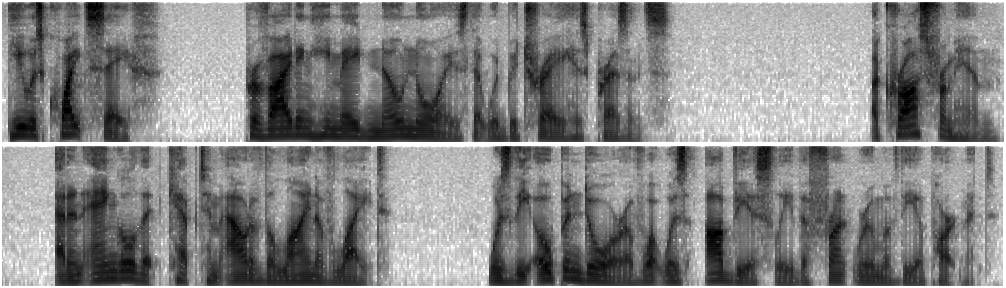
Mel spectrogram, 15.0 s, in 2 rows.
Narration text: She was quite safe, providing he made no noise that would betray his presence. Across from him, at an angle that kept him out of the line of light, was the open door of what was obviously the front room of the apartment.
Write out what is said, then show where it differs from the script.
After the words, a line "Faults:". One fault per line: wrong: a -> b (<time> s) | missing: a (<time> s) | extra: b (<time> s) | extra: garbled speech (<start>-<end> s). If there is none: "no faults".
He was quite safe, providing he made no noise that would betray his presence. Across from him, at an angle that kept him out of the line of light, was the open door of what was obviously the front room of the apartment.
Faults:
wrong: She -> He (0.0 s)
